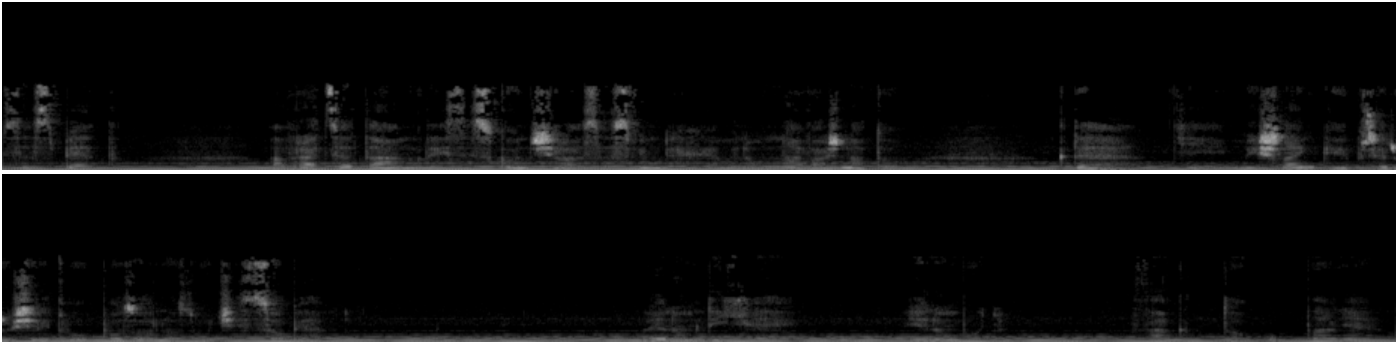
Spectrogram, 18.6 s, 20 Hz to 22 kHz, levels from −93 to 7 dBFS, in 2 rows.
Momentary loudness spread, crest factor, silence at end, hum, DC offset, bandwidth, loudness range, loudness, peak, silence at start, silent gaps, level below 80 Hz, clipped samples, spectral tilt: 19 LU; 28 dB; 0 s; none; under 0.1%; 11.5 kHz; 15 LU; -41 LUFS; -18 dBFS; 0 s; none; -58 dBFS; under 0.1%; -3 dB/octave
